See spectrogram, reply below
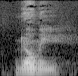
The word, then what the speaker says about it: Naomi: Because, yeah, it's Naomi, but in Japanese it's like Nomi.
